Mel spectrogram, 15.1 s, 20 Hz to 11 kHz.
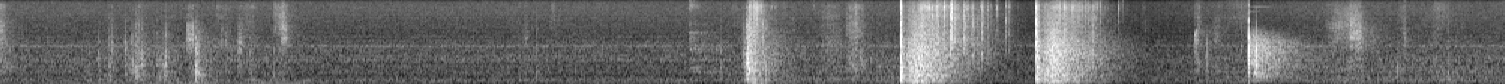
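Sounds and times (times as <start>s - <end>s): bangs on sheet-metal door: 9.0s - 9.8s, 10.4s - 11.1s.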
